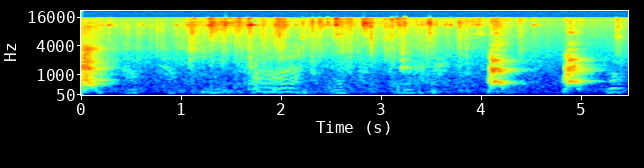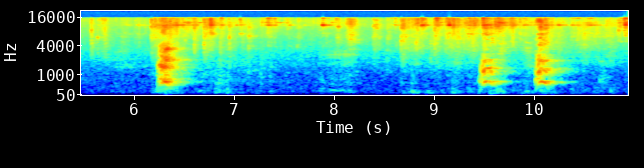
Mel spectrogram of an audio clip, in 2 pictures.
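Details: Shin-attacking Shetland Sheepdogs bark in sharp separate bursts, pairs around four to five seconds and near ten seconds, with a single loud bark between and low scuffling and panting noise throughout.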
